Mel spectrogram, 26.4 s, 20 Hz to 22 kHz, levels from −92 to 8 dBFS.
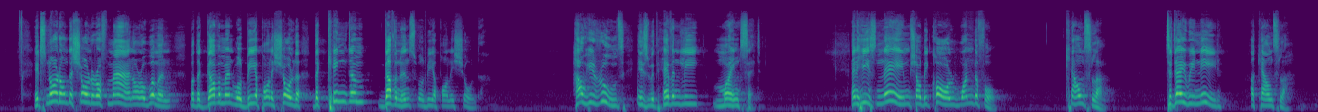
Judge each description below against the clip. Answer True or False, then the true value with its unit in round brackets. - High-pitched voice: True (195 Hz)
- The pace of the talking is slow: True (105 wpm)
